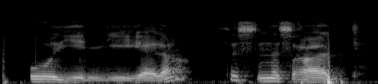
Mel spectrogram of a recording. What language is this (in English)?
Kabyle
